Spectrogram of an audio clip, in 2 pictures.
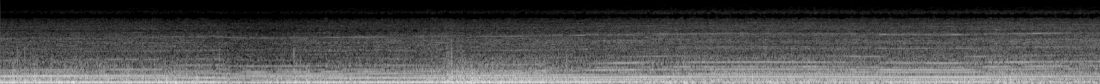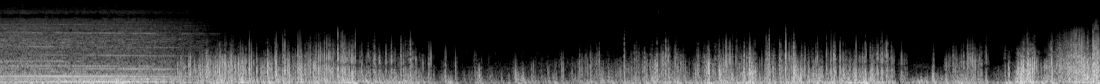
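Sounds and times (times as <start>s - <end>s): car engine running: 0.0s - 13.2s.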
